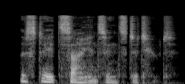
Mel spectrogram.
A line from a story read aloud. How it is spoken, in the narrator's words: he said quietly, when they were alone in her office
